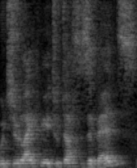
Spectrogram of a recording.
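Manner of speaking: clumsy, badly done put-on French accent. Retelling how a woman in a French maid outfit came in speaking: bad French accent. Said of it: "comes in as flipping in a French accent".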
